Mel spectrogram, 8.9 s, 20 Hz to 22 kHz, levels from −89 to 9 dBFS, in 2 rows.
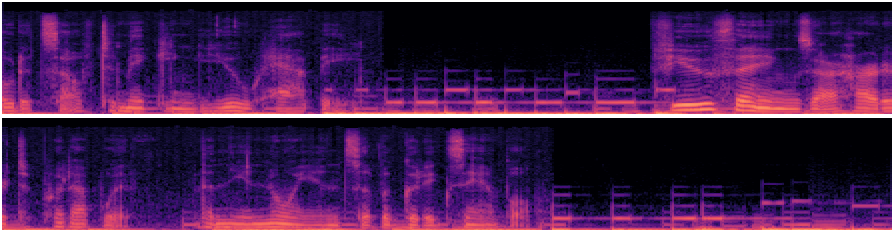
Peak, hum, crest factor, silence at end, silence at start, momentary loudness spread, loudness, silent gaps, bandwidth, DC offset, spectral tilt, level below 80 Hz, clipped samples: -4 dBFS; none; 14 dB; 0 s; 0 s; 12 LU; -25 LUFS; none; 12.5 kHz; under 0.1%; -5.5 dB/octave; -24 dBFS; under 0.1%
